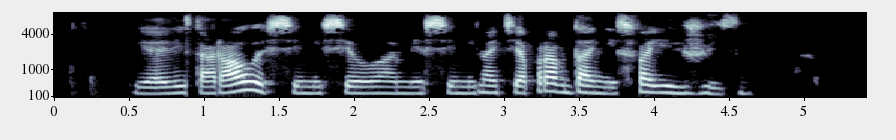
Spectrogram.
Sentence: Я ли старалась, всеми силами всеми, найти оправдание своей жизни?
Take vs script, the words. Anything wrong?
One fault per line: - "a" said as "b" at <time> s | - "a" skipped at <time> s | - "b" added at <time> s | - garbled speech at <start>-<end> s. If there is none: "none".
none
